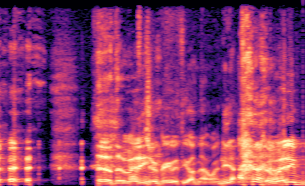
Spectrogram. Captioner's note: laughs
